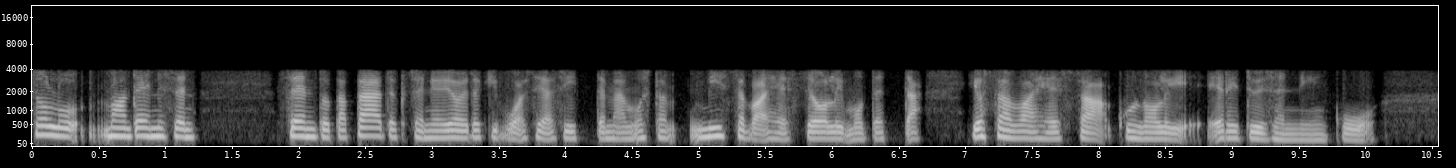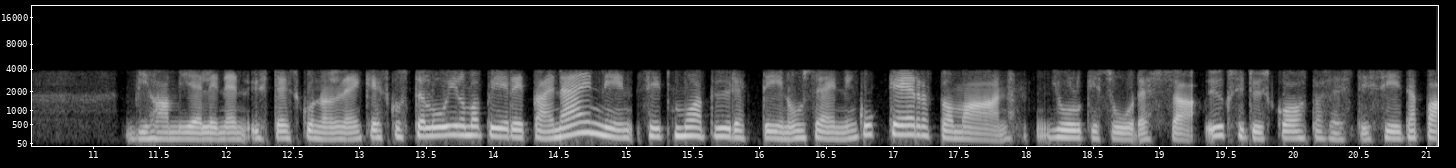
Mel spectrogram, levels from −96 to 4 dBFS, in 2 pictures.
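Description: Nothing goes wrong in this speech at any point; it comes through a Speex codec at about 15 kbps, so there's nothing above roughly 3.8 kHz and only a light coding texture on the sound.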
